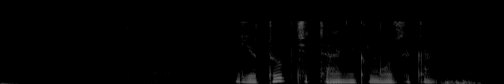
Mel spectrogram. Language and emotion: Russian, sad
